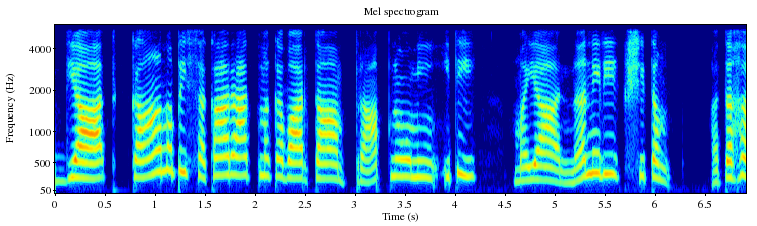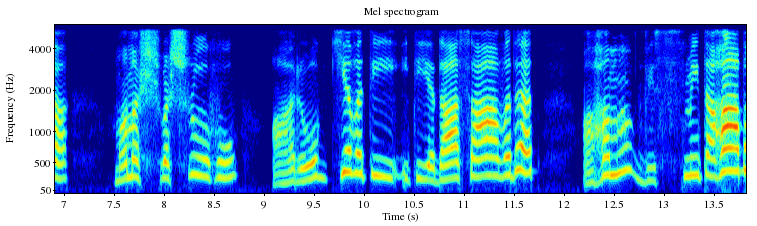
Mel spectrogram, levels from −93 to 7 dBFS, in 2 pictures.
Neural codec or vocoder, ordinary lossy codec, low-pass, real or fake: codec, 24 kHz, 6 kbps, HILCodec; none; 5.4 kHz; fake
